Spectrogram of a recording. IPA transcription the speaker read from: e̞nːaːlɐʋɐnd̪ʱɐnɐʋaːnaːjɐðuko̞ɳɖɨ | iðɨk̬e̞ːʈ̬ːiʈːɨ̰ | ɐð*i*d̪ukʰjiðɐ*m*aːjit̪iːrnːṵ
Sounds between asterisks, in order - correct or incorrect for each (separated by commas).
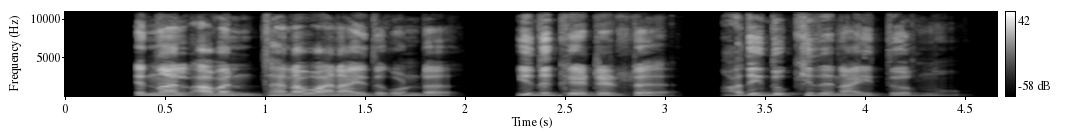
correct, incorrect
